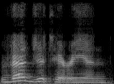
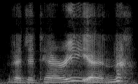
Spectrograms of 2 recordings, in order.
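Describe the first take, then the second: First: The stress is on the first syllable. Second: The stress is on the fourth syllable. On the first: "the first syllable"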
